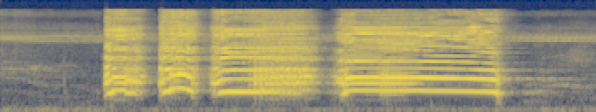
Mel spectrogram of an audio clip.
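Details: Rooster crowing: two short opening bursts, then a long harsh note and a steady drawn-out final note lasting nearly a second, about two seconds in all, with a faint constant hum behind.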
